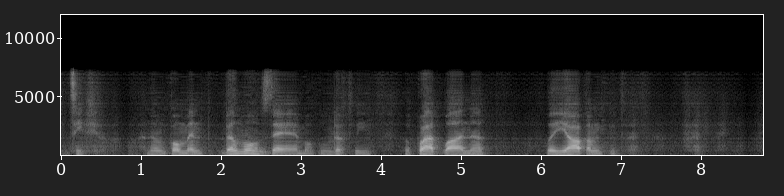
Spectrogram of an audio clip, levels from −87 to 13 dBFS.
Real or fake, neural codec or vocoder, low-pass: fake; codec, 16 kHz, 0.2 kbps, FocalCodec; 7.2 kHz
